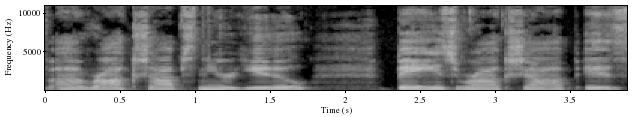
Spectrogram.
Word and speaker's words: Beys: Baze Rock Shop is spelled B E Y S.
